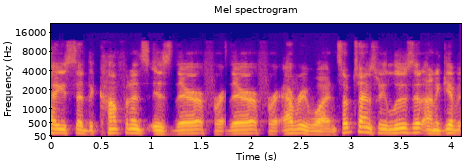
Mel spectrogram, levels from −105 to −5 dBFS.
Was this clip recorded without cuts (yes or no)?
no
